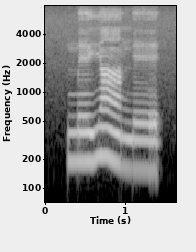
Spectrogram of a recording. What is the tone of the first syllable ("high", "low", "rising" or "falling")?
low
